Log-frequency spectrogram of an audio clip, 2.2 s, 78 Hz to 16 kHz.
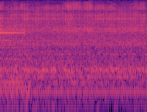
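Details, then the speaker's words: Squier Jaguar with two single-coil pickups and poor factory shielding, a screw possibly missing: steady low buzzing hum with faint higher tones through the amp, dropping when strings are touched; ground hum. "but a hum issue you would expect with 2 single coil pickups. But he was doing some recording and he touched the strings and the ground noise went away."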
